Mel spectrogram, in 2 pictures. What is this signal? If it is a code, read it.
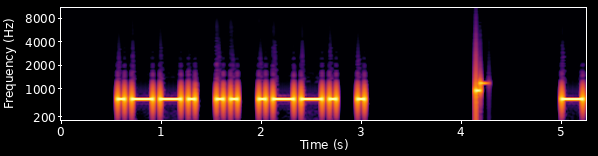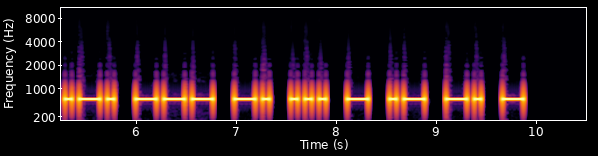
Morse code, heard as a keyed tone, about 17 wpm, 700 Hz. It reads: PIPE CONSTANT
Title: Sentences from Top 1500 Words - New Word Drill - 17wpm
